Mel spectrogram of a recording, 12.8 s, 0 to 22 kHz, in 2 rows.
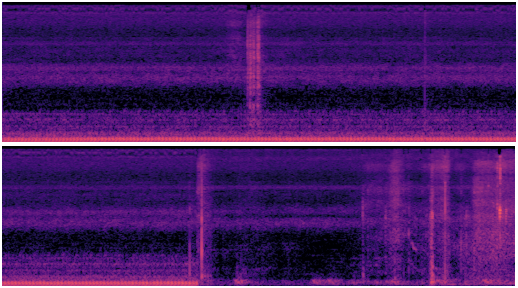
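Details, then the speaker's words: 2015 Nissan Altima 2.5 with P0014 and P0300 codes, after repair, idling in Drive: low, steady, even idle with no shaking, no misfire, no roughness. "so you're going to put it in Drive it's not shaking no more no misfire no idle is not rough no more"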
